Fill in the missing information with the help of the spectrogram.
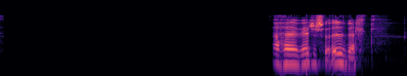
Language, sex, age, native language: Icelandic, female, 30-39, Icelandic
